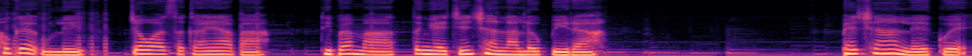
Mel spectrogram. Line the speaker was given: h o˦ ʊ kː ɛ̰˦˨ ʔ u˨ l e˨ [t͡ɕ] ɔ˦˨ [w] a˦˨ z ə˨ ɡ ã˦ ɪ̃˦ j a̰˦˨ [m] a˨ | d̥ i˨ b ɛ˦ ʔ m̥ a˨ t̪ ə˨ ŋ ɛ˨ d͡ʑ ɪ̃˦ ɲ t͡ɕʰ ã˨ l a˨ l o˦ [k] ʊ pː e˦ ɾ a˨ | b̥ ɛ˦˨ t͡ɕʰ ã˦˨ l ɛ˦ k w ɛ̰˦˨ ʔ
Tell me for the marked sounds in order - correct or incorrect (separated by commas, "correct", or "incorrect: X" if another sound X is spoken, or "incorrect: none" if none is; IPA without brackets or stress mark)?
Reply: correct, correct, incorrect: b, incorrect: none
